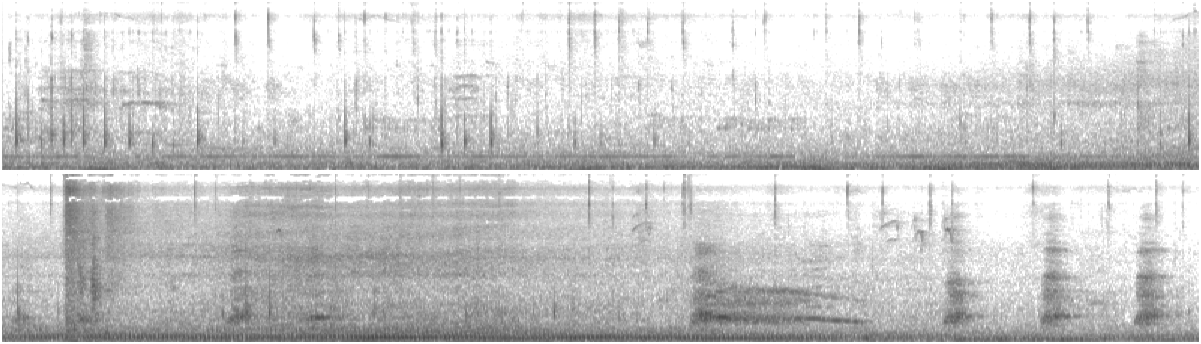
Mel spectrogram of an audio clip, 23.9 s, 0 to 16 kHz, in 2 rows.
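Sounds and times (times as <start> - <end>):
steady low hum: 0.0 - 23.9
animal yelps: 14.2 - 15.5, 18.8 - 20.8.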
